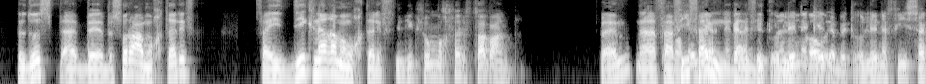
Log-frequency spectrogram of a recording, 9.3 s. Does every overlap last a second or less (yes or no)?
no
